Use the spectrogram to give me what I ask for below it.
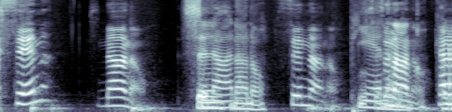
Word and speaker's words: Czinano: Czinano? No. Oh, dang. See? It's not just Okay, me. so the C is pronounced like an S, and the Z is silent. So it's like Czinano.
